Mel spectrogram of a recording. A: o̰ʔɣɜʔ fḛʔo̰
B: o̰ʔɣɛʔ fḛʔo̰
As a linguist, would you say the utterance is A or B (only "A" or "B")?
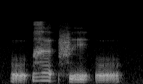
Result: A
